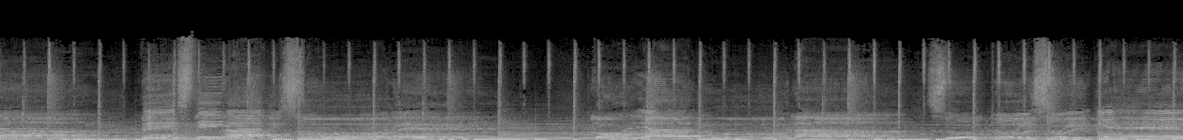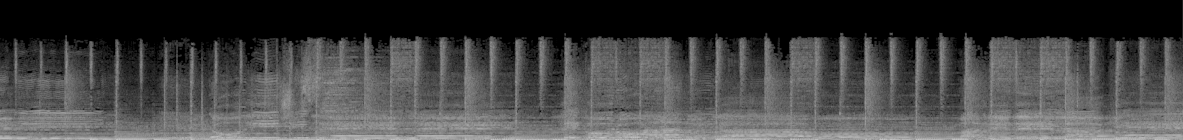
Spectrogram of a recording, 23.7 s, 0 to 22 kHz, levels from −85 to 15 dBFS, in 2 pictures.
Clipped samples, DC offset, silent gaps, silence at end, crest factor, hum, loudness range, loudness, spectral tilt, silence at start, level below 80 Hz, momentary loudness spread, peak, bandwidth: under 0.1%; under 0.1%; none; 0 s; 14 dB; none; 2 LU; -16 LUFS; -5 dB/octave; 0 s; -24 dBFS; 3 LU; 0 dBFS; 16.5 kHz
